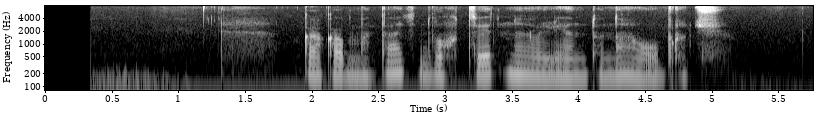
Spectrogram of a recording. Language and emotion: Russian, neutral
